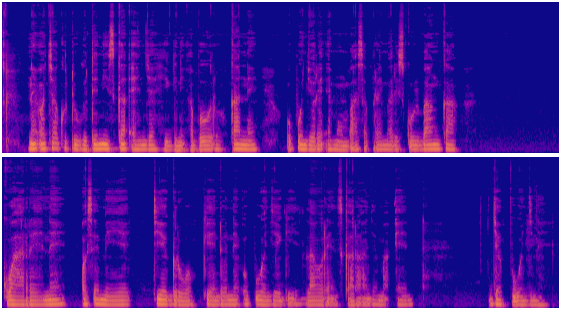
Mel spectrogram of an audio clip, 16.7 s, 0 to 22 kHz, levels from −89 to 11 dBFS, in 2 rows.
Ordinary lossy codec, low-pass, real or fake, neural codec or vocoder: none; none; real; none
